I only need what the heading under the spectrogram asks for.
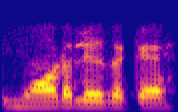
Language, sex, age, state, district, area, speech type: Malayalam, male, 18-30, Kerala, Kozhikode, urban, conversation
